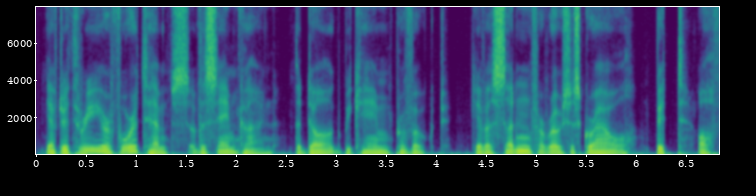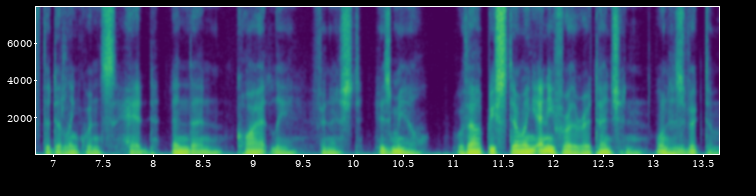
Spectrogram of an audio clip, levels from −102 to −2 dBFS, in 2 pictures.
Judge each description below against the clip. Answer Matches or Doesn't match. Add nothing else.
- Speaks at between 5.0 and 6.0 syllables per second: Doesn't match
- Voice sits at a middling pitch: Doesn't match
